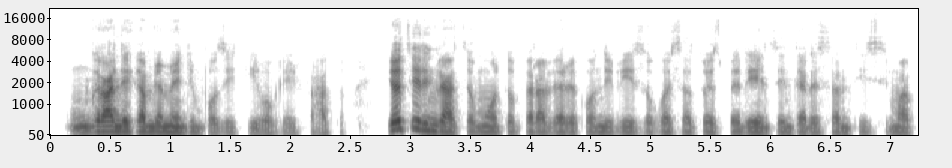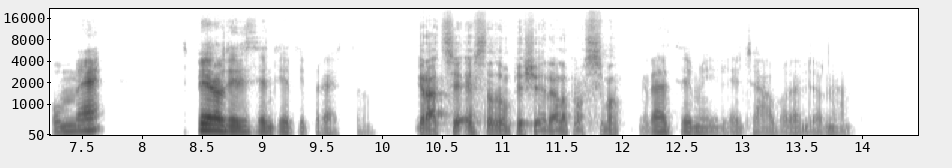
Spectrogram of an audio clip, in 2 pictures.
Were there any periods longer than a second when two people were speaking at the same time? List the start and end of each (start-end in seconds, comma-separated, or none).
none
